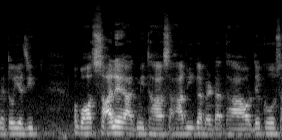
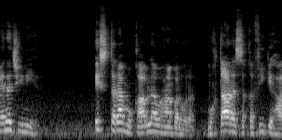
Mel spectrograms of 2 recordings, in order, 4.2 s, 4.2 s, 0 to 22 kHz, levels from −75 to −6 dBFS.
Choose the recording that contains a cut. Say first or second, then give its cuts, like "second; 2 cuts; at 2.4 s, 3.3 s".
second; 1 cut; at 2.9 s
